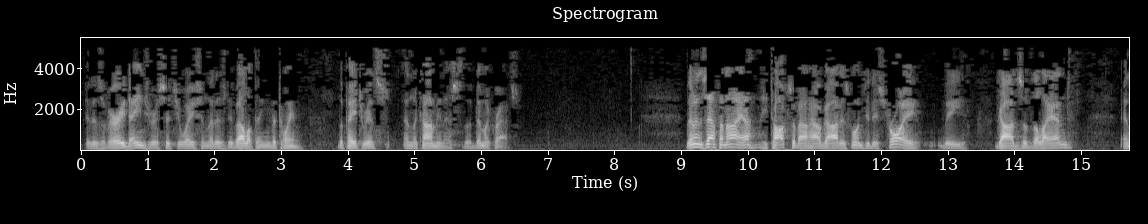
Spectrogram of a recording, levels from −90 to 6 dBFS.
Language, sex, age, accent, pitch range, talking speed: English, male, 60-79, American, 100-125 Hz, 135 wpm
